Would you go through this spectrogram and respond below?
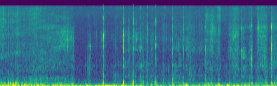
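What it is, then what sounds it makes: Dry foam sponge. A dry, flat, hand-sized foam sponge shaped like a watermelon slice (orange with black seeds, green and white rind) is held in both hands and scratched and tapped with long red nails and fingertips. A soft, low scratchy rustle runs throughout, broken by a series of short, sharp, bright clicking taps that die away almost instantly.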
